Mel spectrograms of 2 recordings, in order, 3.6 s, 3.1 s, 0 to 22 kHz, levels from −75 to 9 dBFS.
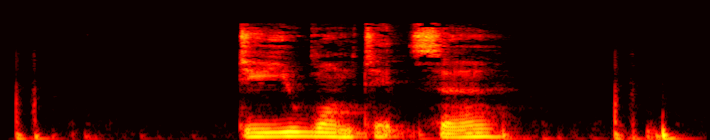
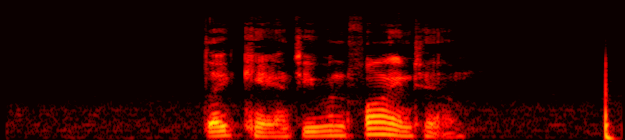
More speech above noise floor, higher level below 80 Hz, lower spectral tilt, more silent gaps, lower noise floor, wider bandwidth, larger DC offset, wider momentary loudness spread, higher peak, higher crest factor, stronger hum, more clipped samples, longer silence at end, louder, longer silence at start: first, 46 dB vs 35 dB; first, -38 dBFS vs -50 dBFS; about the same, -4.5 dB/octave vs -5.5 dB/octave; neither; about the same, -61 dBFS vs -61 dBFS; second, 11.5 kHz vs 14.5 kHz; neither; first, 23 LU vs 11 LU; first, -2 dBFS vs -6 dBFS; about the same, 18 dB vs 22 dB; neither; neither; about the same, 0.15 s vs 0.05 s; first, -16 LUFS vs -27 LUFS; second, 0.05 s vs 1 s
